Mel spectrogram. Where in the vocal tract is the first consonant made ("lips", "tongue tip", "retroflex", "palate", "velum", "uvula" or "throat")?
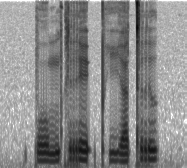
lips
